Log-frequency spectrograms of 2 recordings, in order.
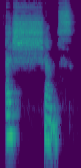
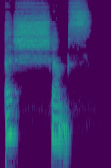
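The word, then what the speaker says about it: الشمس: So we said that because sheen is a sun letter, we don't pronounce the lam and we double the sheen. So Ashams, Very good.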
